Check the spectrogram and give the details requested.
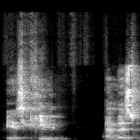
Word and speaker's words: Chi: Greek letter key and some people will say Kai but it's pronounced key Kai is actually a Greek word but the letter is key and this P looking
